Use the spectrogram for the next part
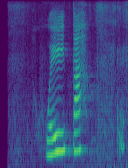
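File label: "wei3ba5", Mandarin Chinese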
